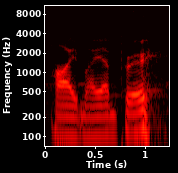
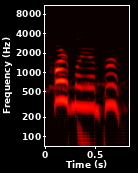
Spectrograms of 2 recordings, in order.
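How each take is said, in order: First: It is said in a very deep voice. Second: It is said in a higher, lighter voice.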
